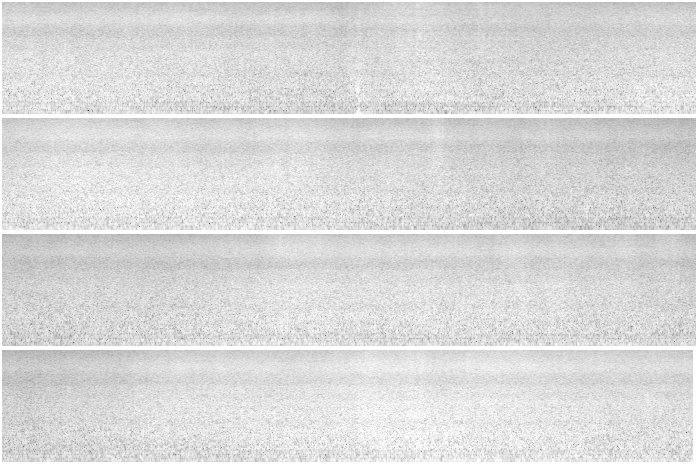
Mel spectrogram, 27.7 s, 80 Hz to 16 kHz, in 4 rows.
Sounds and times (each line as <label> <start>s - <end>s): wind 0.0s - 27.7s
the sea washes the shore 0.2s - 27.7s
